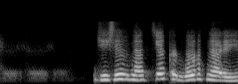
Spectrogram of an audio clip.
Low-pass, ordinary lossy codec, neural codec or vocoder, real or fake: none; none; codec, 16 kHz, 0.5 kbps, FreqCodec, smaller model; fake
